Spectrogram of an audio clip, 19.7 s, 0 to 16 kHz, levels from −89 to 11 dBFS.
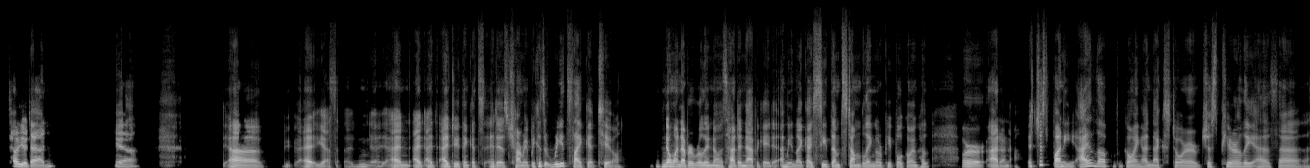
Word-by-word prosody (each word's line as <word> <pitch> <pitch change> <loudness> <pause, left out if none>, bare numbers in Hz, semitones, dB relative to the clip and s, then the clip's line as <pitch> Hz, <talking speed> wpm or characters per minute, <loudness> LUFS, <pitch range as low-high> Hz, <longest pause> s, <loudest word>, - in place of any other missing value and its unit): Tell 225 -2 +5
your 185 -4 +6
dad. 155 +5 +2 0.9
Yeah. 190 -4 -1 1.3
D - - -16
uh, 145 -4 +4 0.4
d - - -14 0.2
uh, - - +5
yes, - - -7
and, 180 -3 -11
uh, - - -10
y - - -10
and 155 -2 +1
I 155 - +4
I 150 - 0
d 150 - -12
I 175 0 +5
do 160 -2 -1
think 150 -2 -3
it's 140 0 -6
it 160 -2 -1
is 140 -2 0
charming 145 -1 0
because 190 +5 0
it - - -1
reads 210 +5 +2
like 125 0 +3
it, - - -3
too. - - 0 0.7
No 195 +1 +7
one 180 -4 +4
ever 155 -1 +5
really 140 0 +3
knows 145 +2 -1
how 155 -2 +3
to 140 -1 0
navigate 125 -2 0
it. - - -8
I - - -1
mean, 170 -2 -2
like, 145 0 -3
I 150 - +4
see 160 +4 -1
them 165 -2 0
stumbling 155 +1 0
or 145 - -2
people 155 +1 -4
going 150 -1 -3
ho 155 +1 -5 0.5
or 175 -5 +2
I 150 -2 +4
don't - - -7
know, 145 - -16 0.2
it's 200 +1 -3
just 345 0 -2
funny. 180 -5 +4
I 205 +7 +5
love 220 -4 0 0.2
going 160 0 -2
on 155 -2 -3
Nextdoor 140 -1 -4
just 175 -2 -5
purely 175 -2 -1
as 160 -1 -6
a 145 +1 -3
155 Hz, 200 wpm, -25 LUFS, 145-175 Hz, 1.3 s, No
